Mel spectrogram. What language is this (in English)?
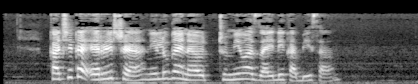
Swahili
